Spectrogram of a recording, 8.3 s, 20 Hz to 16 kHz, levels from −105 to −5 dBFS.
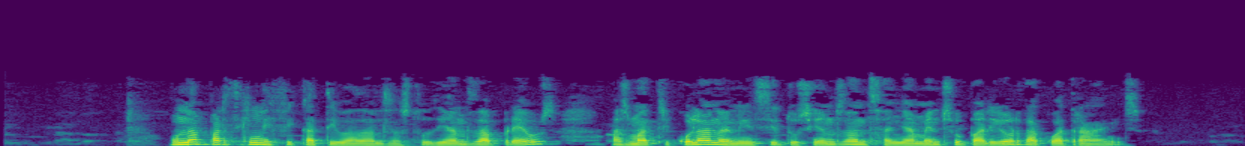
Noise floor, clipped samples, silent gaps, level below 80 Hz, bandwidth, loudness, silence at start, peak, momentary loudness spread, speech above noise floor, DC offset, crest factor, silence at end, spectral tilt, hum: -72 dBFS; under 0.1%; none; -62 dBFS; 7.6 kHz; -18 LUFS; 1.15 s; -2 dBFS; 8 LU; 54 dB; under 0.1%; 18 dB; 0.8 s; -8 dB/octave; none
